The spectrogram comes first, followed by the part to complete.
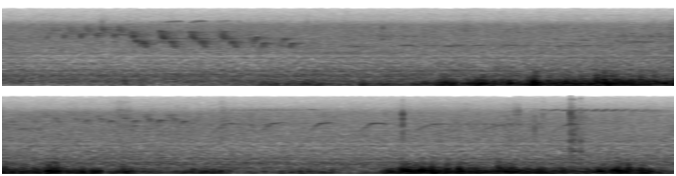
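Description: A small bird gives a quick series of high, falling chirps in the first few seconds, with a few more high notes a little later. Two stretches of loud low rumble on the microphone, starting about three seconds in and again about eight seconds in, are the loudest sounds.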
